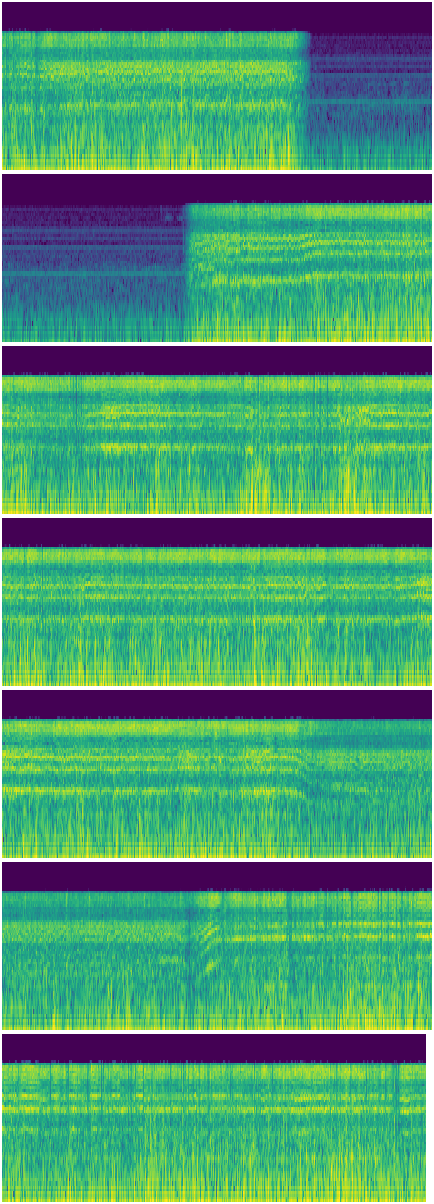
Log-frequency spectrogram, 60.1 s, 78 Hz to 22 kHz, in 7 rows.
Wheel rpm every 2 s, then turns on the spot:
160, 160, 140, 10, 0, 0, 100, 180, 200, 200, 200, 200, 200, 200, 200, 190, 200, 200, 200, 200, 150, 110, 110, 150, 230, 240, 230, 240, 230, 230.
6-8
